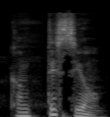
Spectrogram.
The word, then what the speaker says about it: condición: Condición. Yes, but you hit the ending.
